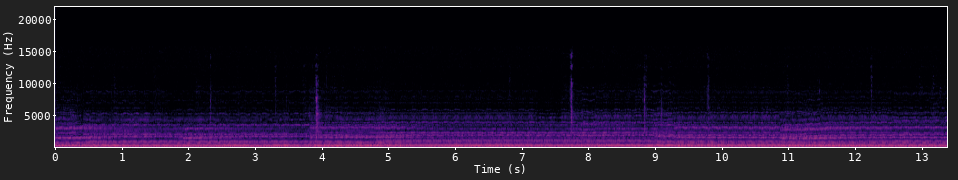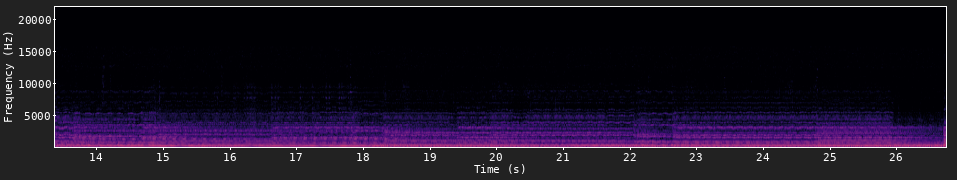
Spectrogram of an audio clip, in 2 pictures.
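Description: Organ played solo: slow, held chords over a bass line in the pedals that steps from note to note every second or two.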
